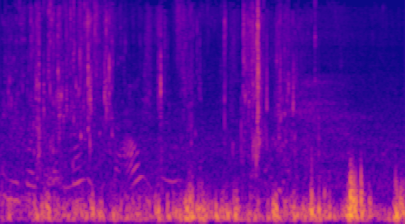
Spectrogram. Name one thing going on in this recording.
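A net swishes through shallow water.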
